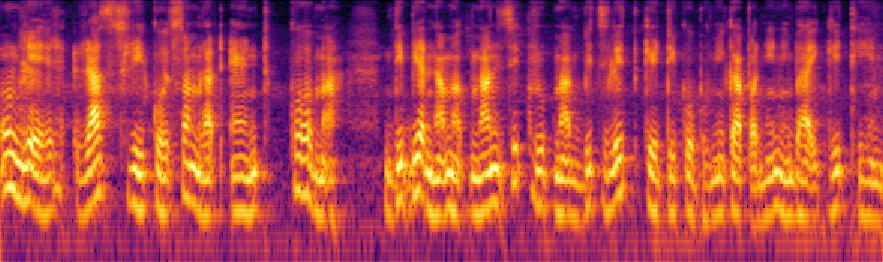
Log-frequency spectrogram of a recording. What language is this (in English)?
Nepali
